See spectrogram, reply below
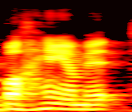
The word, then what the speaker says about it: Bahamut: I'm from America, and we say Bahamut.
